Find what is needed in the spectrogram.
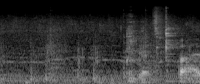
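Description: Butter sizzling in a hot cast iron skillet, with a metal measuring spoon scraping and clicking as tablespoons of flour are scooped into a small ceramic ramekin.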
